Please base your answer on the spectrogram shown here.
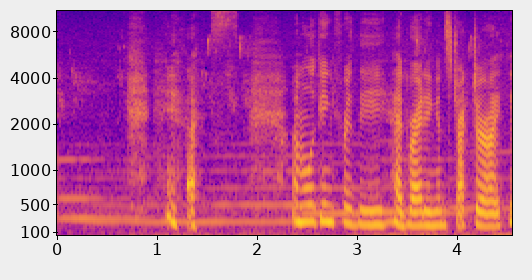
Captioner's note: laughs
